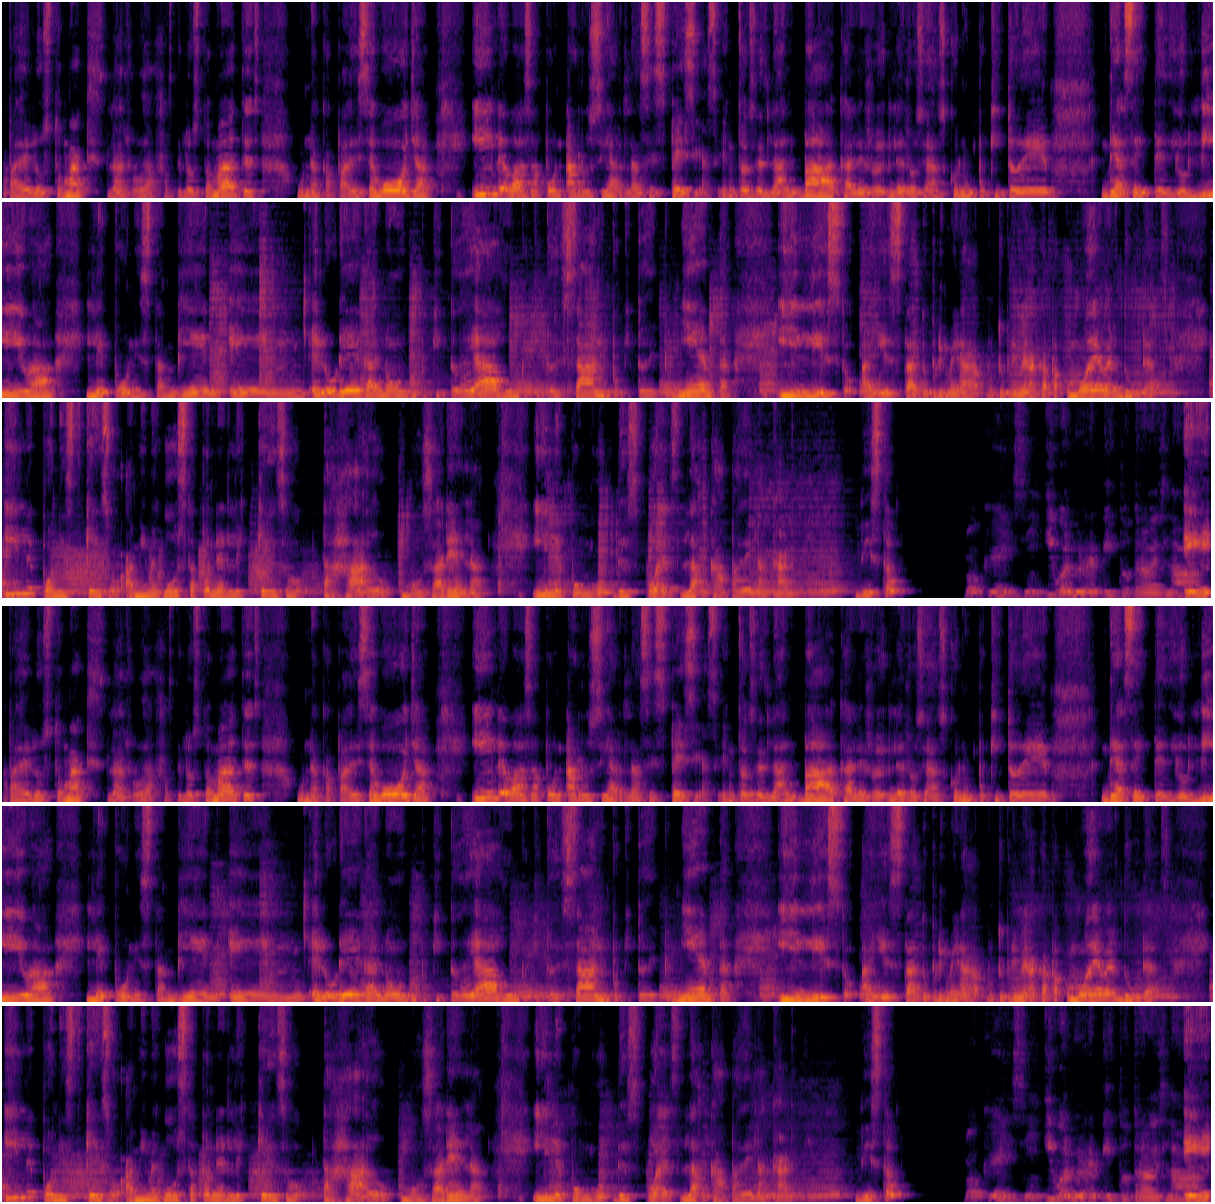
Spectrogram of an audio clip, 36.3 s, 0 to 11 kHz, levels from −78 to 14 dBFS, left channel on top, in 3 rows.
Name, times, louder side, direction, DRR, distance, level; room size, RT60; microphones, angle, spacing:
voice 1, 0.0-32.1 32.7-33.2 36.0-36.3, left 1 dB, 5° left, 1.1 m, -22 dB
sound 1, 14.2-15.1 15.7-18.4 18.7-20.1 20.7-28.4 28.7-29.4 29.7-32.8, left 2 dB, 70° left, 1.8 m, -34 dB
voice 2, 33.8-36.3, equal, 55° right, 4.6 m, -32 dB
7.3 x 7.2 x 4.2 m
head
